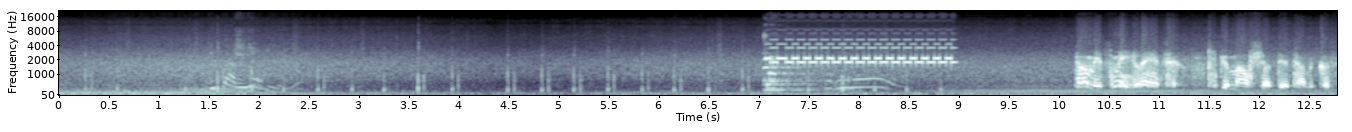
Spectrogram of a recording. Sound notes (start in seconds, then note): 7.0 phone ringing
